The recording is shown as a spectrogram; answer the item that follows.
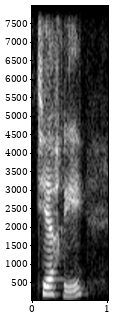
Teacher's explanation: the french r that's back in the throat and it has some friction to it and then the y is the again back to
